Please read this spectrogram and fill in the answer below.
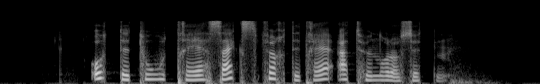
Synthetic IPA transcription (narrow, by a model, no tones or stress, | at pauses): ʔɔt̪ət̪ʰuːt̪ʰʁeːsɛksfœʁt̪ɪt̪ʰʁeːʔɛt̪hʉnd̪ʁəd̪əoːsœt̪n̩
